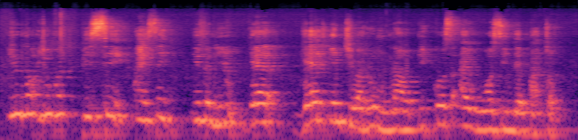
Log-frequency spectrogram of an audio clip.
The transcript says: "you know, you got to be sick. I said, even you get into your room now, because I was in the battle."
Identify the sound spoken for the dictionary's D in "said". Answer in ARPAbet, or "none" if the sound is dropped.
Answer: none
